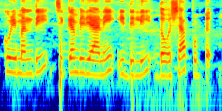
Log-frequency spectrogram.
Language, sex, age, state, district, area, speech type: Malayalam, female, 18-30, Kerala, Kozhikode, rural, spontaneous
